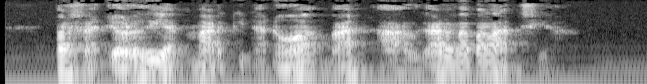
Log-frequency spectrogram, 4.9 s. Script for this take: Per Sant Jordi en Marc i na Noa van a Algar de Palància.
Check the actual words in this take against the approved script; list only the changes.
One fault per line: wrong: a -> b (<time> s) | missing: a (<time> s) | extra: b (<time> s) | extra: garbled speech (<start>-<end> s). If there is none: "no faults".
no faults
